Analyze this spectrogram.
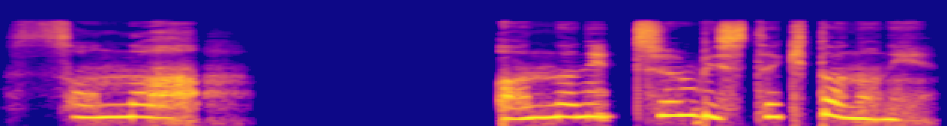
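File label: break, Japanese; HK33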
